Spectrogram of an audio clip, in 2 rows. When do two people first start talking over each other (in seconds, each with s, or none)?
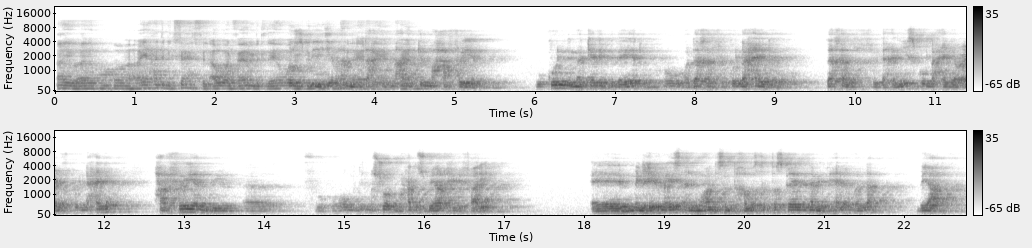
2.9 s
